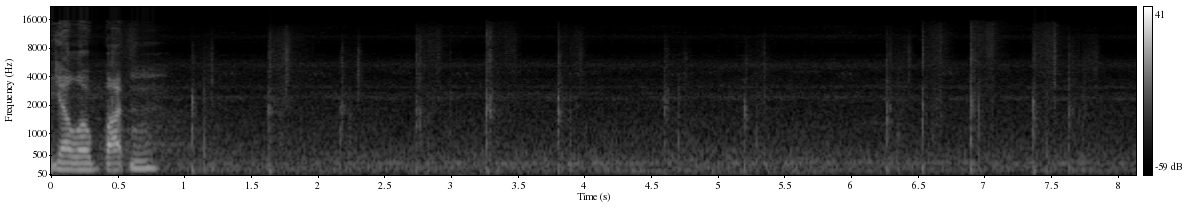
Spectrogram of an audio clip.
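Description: Footsteps tap on hard ground at a walking pace.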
